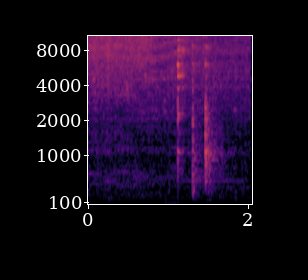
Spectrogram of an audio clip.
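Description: Paneer cubes drop into a pan of already fried potatoes for a ginger oatmeal halwa, giving three quick sizzling bursts over a soft, steady frying hiss.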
